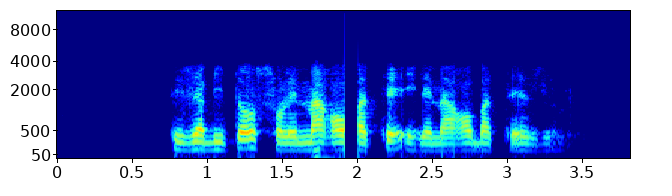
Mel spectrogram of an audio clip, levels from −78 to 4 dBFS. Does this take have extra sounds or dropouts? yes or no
yes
